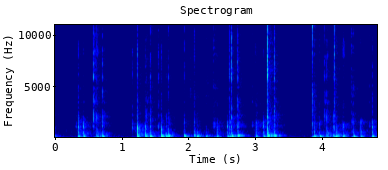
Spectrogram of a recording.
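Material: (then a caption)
Plastic. Both hands tap with their fingertips on the black plastic keys of a MacBook Pro laptop keyboard with an aluminium body. The result is quick, soft, dull clicks in uneven bursts, with a brief lull near the end before the typing resumes. Each tap is short and low-heavy with very little bright edge.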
